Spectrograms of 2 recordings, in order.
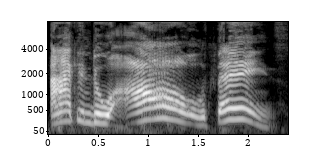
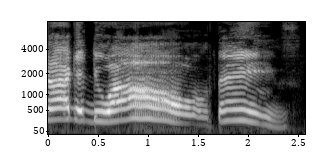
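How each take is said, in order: First: Slow, solemn holy pronouncement; solemn Jesus voice. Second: Slow, solemn holy pronouncement again; solemn Jesus voice. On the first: Jesus answering the comedian, slow solemn intoning. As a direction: intone it like scripture. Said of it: "He's like". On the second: The comedian repeating Jesus, slow solemn intoning. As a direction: drag it out like scripture. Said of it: "I'm repeating it twice". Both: Retold or imitated.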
